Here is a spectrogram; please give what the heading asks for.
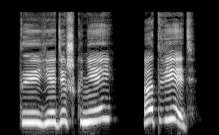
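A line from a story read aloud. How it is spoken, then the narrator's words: Shouted. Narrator (Russian): Выкрикнула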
